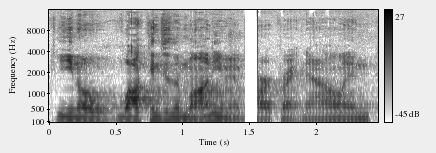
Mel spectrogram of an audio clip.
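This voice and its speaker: Rambling low-voiced man in an echoey room. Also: brisk, dark tone. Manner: rambling, many fillers and tag questions. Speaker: game developer on a dev stream. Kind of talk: casual panel chat. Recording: echoey room with long reverb.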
